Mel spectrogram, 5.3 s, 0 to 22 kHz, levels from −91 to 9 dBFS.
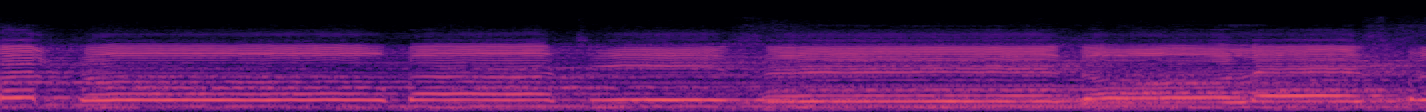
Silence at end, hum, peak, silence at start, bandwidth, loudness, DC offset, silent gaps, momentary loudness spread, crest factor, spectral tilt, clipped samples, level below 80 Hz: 0 s; none; -20 dBFS; 0 s; 9.2 kHz; -31 LUFS; under 0.1%; none; 2 LU; 12 dB; -4.5 dB/octave; under 0.1%; -72 dBFS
